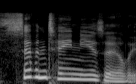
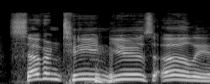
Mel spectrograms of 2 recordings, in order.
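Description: First: The voice is pitched slightly higher. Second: The voice is pitched lower. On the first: The speaker calls it right. "That was slightly higher" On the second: The speaker calls it wrong. "I could put in a sting that says"

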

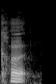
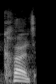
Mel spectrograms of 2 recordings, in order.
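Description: First: The final T is cut off. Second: The final T is fully released. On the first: The speaker calls it right. "they kind of cut off the T" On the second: The speaker calls it wrong. "We do a hard T"

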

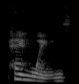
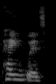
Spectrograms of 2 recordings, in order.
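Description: First: The second syllable is said like 'wings'. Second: The word is said plainly, without a 'w' sound. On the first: The speaker calls it wrong. "he says penguins. Peng wings" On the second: The speaker calls it right. "He can't say penguins"

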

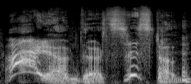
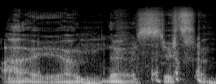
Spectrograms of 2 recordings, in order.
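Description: First: It is said in a grotesque high-pitched voice. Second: It is said in a grotesque low-pitched voice. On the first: "grotesque high voice" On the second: "grotesque low voice"

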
